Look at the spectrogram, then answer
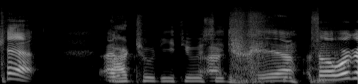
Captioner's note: sniggers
